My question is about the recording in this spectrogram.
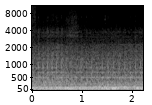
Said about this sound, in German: Sag einmal, der Motor nackelt der alleweil noch? Ja, der nackelt nicht. Und ob der nackelt, hör doch einmal. Der nackelt. Nackelt der oder nackelt der nicht?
